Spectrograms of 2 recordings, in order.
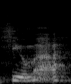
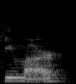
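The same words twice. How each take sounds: First: Boston "humor" as "hyoo-mah", pitched high; imitated Boston "hyoo-mah"; r-less Boston accent. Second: "humor" with the final r sounded, pitched up; "humor" as "hyoo-mar", lifted like a question; r pronounced. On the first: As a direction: say "humor" high, dropping the final r, Boston style. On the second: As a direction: say "humor" ending in a clear r. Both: Shown as a demonstration. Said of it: "you say hu-, humor".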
